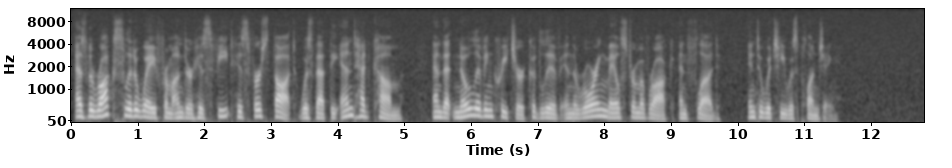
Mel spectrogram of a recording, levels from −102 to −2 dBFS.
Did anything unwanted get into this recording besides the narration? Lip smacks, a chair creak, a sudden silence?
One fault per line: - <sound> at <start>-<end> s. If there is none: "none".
none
